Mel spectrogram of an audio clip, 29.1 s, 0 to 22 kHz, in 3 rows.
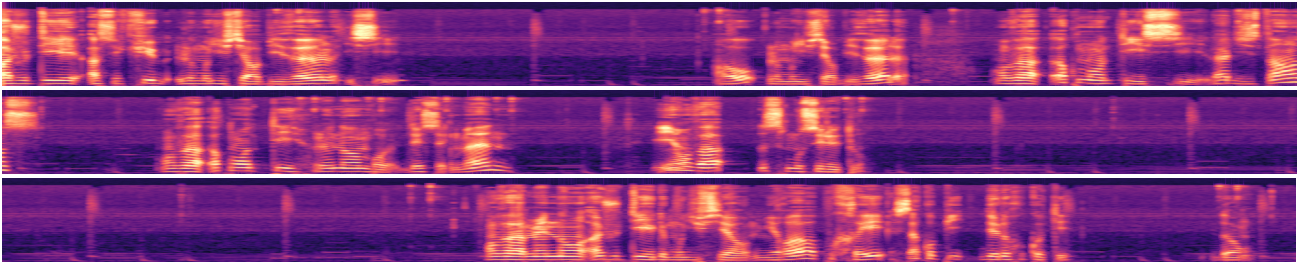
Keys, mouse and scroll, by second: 1.9 click, 7.0 click, 9.5-10.1 middle drag, 10.1-11.4 scroll up 1, 11.8 click, 14.8 w, 16.8 a, 17.1-17.7 scroll down 4, 17.7 scroll down 2, 18.0-20.9 middle drag, 20.9-22.1 scroll up 2, 22.4 right click, 23.6 KP_1, 28.5-29.1 drag.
